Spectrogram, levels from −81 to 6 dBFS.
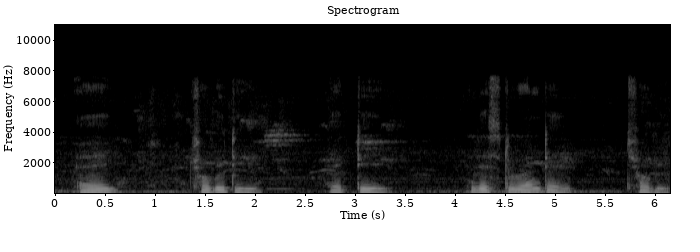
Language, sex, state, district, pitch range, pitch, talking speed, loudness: Bengali, male, West Bengal, Malda, 115-145 Hz, 120 Hz, 60 wpm, -41 LUFS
